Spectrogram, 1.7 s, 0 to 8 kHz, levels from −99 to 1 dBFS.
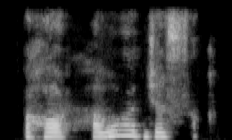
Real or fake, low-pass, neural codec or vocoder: fake; 7.2 kHz; vocoder, 44.1 kHz, 128 mel bands, Pupu-Vocoder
